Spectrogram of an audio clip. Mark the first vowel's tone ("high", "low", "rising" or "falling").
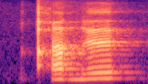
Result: low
